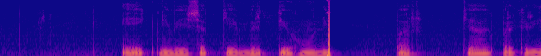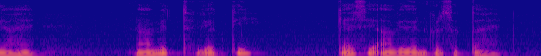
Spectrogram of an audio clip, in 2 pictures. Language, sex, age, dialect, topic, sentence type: Hindi, male, 18-24, Garhwali, banking, question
